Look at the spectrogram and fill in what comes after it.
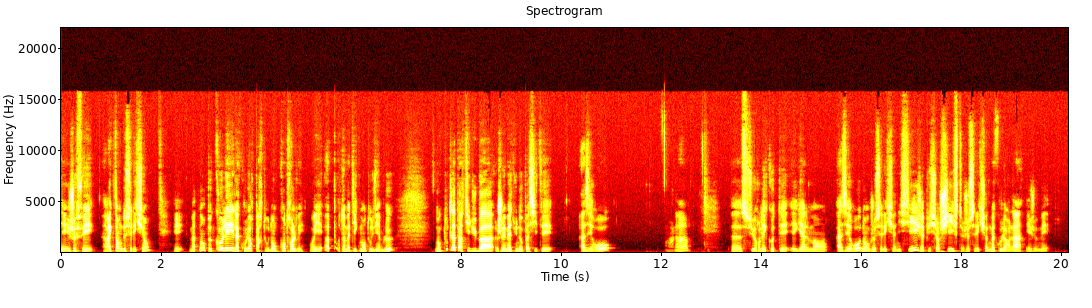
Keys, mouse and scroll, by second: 0.4 click, 4.5 ctrl+v, 7.4 click, 10.0 click, 11.7 click, 12.3 click, 13.9 click, 15.0 shift+click, 16.3 click, 17.9 shift+click, 19.8 click.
